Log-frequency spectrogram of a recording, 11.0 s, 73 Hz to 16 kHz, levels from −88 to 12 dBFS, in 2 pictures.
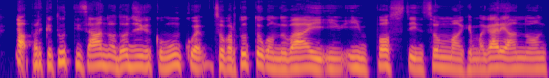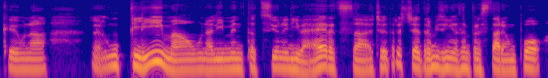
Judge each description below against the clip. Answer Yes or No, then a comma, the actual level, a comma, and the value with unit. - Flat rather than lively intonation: No, average, 3.2 semitones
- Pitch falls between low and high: Yes, medium, 150 Hz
